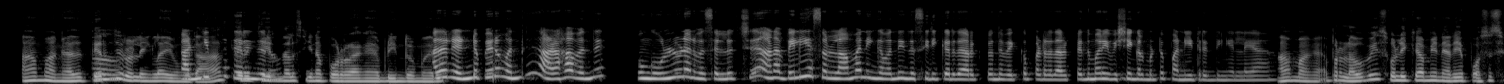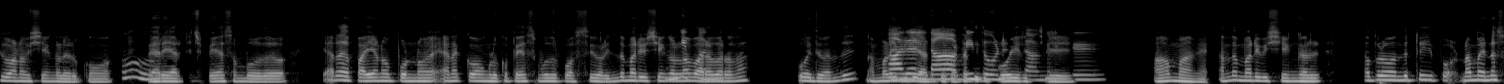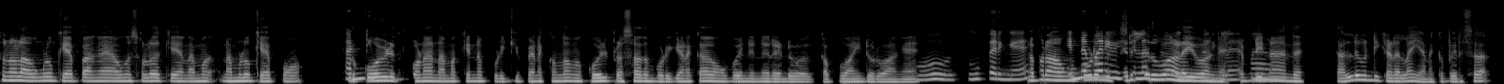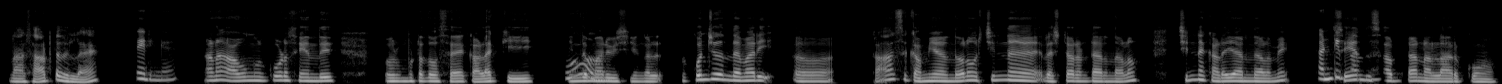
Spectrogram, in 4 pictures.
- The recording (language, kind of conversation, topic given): Tamil, podcast, பிரியமானவரை தேர்ந்தெடுக்கும் போது உள்ளுணர்வு எப்படி உதவுகிறது?
- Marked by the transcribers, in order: in English: "பொசெசிவ்"; in English: "பொசெசிவ்"; other background noise; surprised: "ஓ!"; in English: "ரெஸ்டாரண்ட்டா"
